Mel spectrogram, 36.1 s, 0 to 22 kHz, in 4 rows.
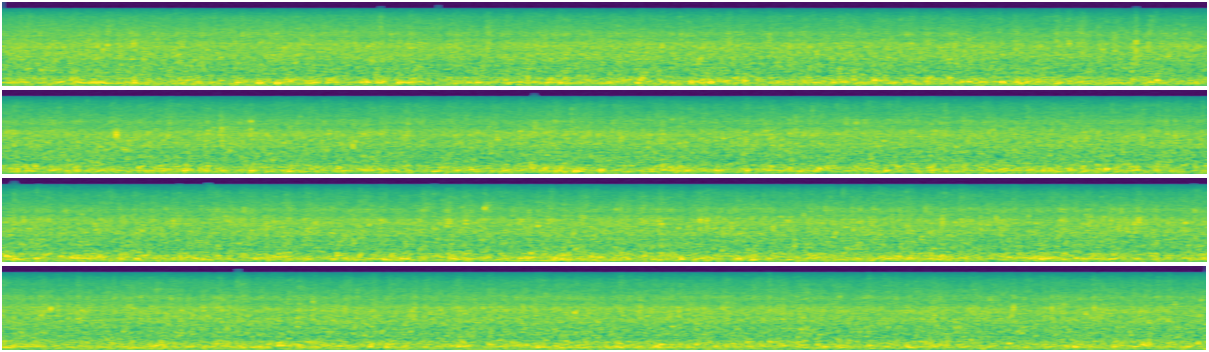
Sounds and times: little river running into the biggest lithuanian river 0:00.0 - 0:36.1

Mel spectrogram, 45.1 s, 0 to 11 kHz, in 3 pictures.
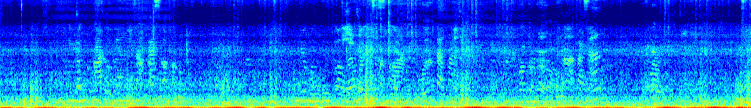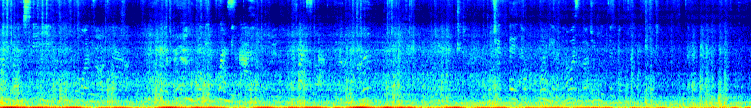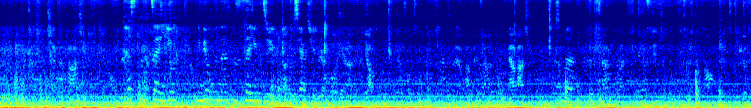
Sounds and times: Local Express 0:00.0 - 0:14.0

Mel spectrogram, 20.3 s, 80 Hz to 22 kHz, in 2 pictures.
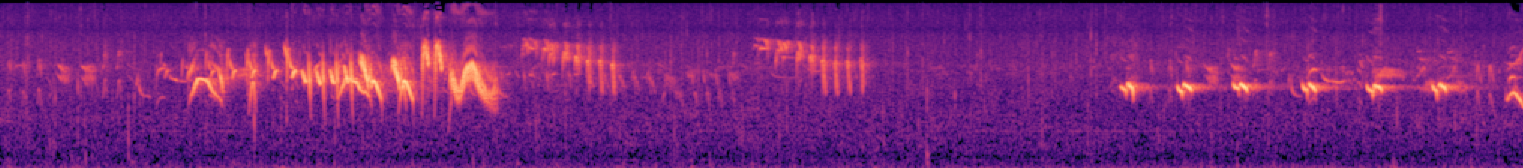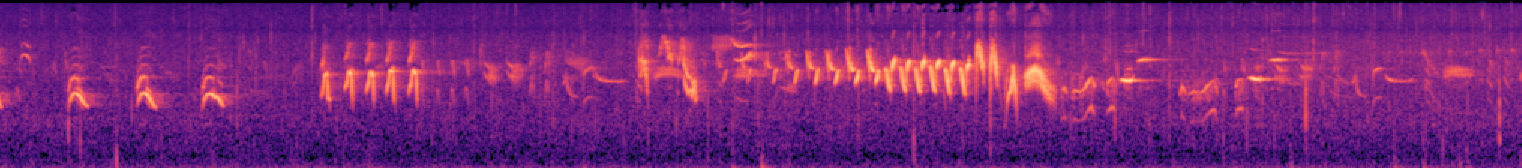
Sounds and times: song thrush 0:00.0 - 0:05.8
pheasant 0:00.0 - 0:06.0
rain 0:00.0 - 0:20.3
red-legged partridge 0:00.0 - 0:20.3
song thrush 0:07.4 - 0:20.3
pheasant 0:07.4 - 0:20.3
skylark 0:07.5 - 0:20.3

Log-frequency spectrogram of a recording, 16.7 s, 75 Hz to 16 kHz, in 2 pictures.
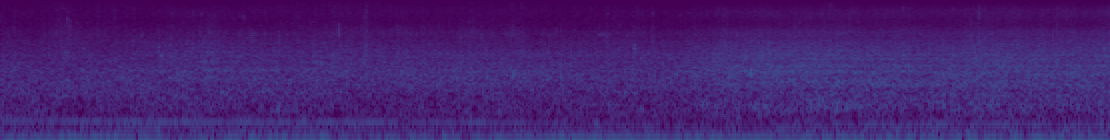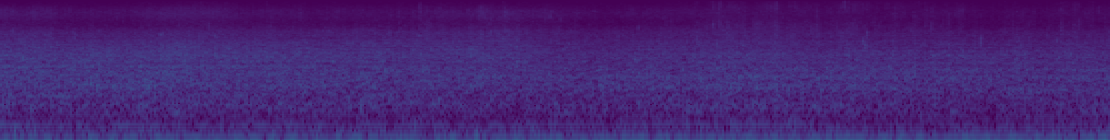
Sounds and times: waves 0:00.0 - 0:16.6

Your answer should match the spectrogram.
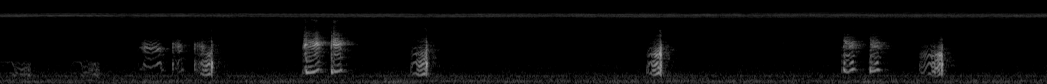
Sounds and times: Frogs chirping 0:08.4 - 0:09.6

